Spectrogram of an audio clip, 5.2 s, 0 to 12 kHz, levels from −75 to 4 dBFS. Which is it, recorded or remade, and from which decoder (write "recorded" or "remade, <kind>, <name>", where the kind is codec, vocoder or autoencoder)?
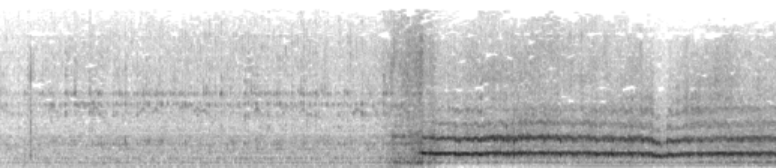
remade, vocoder, Vocos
